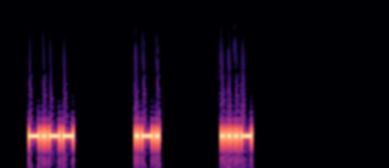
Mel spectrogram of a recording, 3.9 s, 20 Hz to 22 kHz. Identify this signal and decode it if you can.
Morse code, heard as a keyed tone, about 36 wpm, spaced as for 12 wpm, 700 Hz. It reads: YRV
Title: USA Call Signs - 6 Characters - 6x Character Spacing - 35wpm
